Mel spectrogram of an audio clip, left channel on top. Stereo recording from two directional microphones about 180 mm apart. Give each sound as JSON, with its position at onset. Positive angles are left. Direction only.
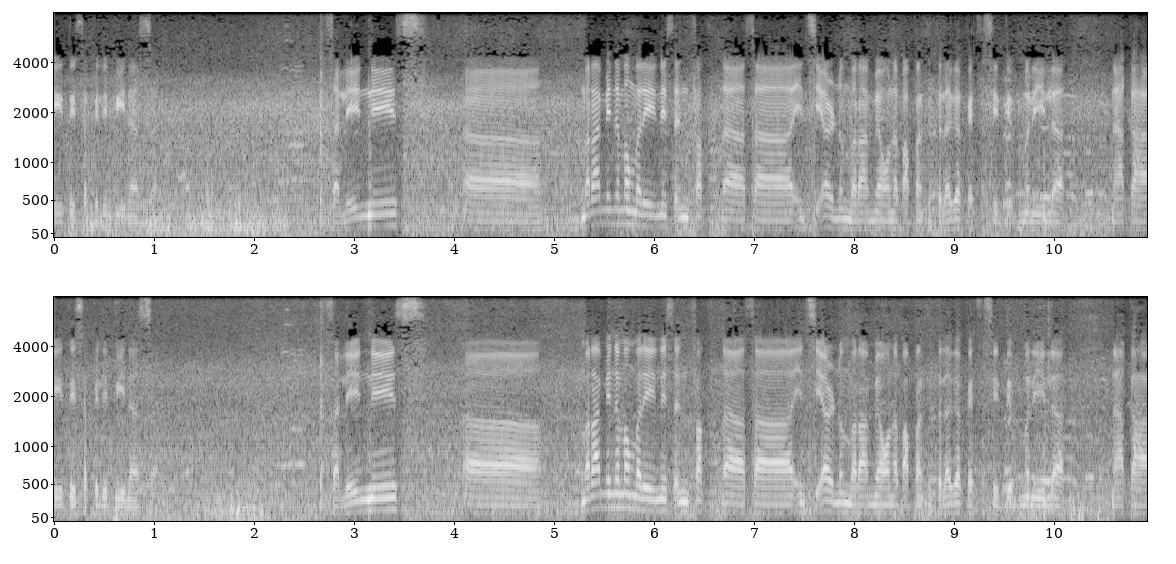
{"t": 2.8, "sound": "speech", "side_deg": -20}
{"t": 4.1, "sound": "vehicle", "side_deg": -20}
{"t": 5.3, "sound": "speech", "side_deg": -15}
